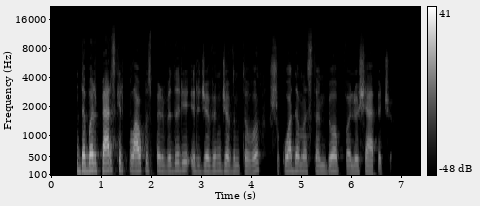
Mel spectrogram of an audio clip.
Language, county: Lithuanian, Vilnius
